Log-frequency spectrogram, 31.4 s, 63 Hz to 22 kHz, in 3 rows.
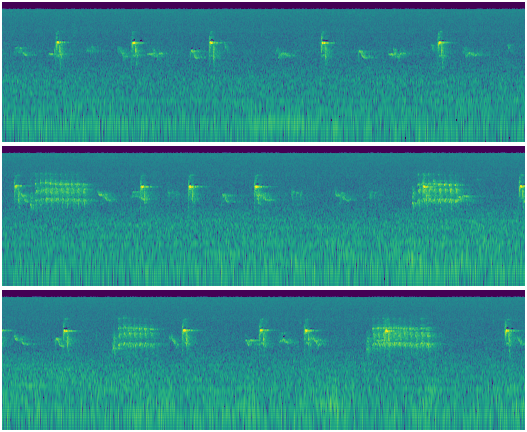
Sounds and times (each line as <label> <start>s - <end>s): birds 0.0s - 20.0s
birds 20.8s - 22.5s
birds 23.1s - 25.0s
birds 25.8s - 27.4s
birds 28.2s - 29.8s
birds 30.9s - 31.3s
